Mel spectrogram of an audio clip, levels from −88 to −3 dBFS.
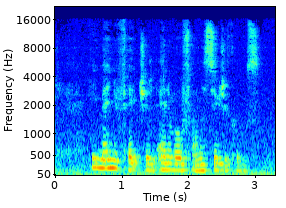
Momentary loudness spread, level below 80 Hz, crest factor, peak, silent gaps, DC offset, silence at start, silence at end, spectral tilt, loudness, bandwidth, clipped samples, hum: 11 LU; -48 dBFS; 16 dB; -16 dBFS; none; under 0.1%; 0 s; 0 s; -5.5 dB/octave; -32 LUFS; 16.5 kHz; under 0.1%; none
